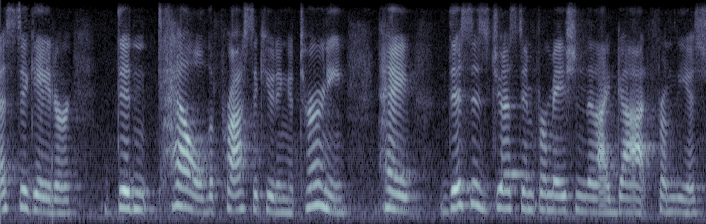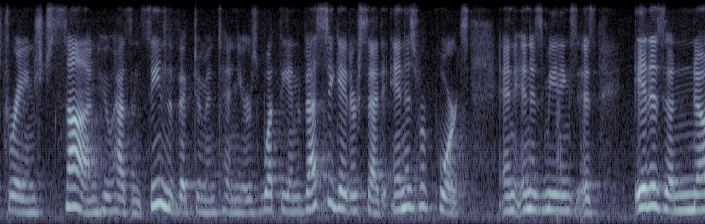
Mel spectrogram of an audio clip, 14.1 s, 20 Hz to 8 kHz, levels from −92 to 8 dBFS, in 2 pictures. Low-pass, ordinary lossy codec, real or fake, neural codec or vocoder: 7.2 kHz; Opus, 24 kbps; real; none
